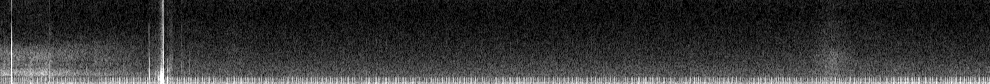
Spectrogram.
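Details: Sleeping domestic cat purring, a continuous soft rumble pulsing in slow even cycles of roughly one second, with a sharp click early on and a faint rustle later.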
